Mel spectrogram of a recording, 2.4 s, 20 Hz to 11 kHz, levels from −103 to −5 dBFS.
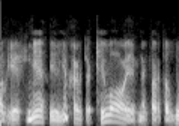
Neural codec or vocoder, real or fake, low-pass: codec, 16 kHz, 1 kbps, FreqCodec, larger model; fake; 7.2 kHz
